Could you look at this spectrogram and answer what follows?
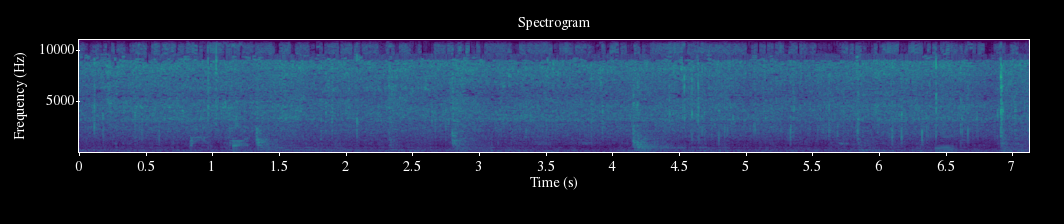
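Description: Pork tenderloin sizzles steadily on hot grill grates, a continuous close crackling fry with small pops and occasional louder spits throughout.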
